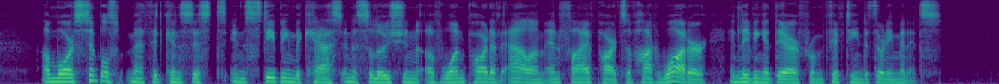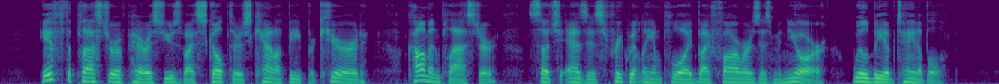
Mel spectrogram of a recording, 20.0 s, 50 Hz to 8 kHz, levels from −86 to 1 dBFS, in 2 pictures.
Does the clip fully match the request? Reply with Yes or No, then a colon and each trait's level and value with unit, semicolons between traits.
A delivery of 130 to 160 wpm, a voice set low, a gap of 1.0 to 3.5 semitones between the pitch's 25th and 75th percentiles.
No: average, 175 wpm; low, 120 Hz; average, 2.9 semitones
